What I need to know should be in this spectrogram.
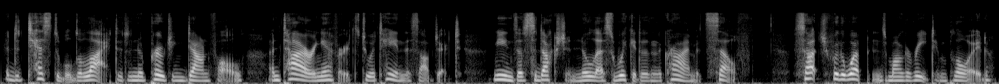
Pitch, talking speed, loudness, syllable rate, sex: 190 Hz, 170 wpm, -19 LUFS, 5.8 syllables/s, female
